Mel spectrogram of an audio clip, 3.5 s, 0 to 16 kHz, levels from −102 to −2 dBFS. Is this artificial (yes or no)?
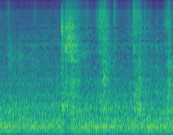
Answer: yes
